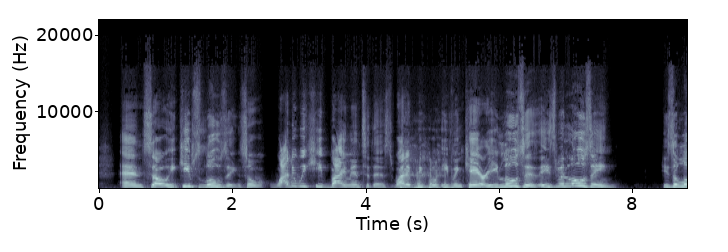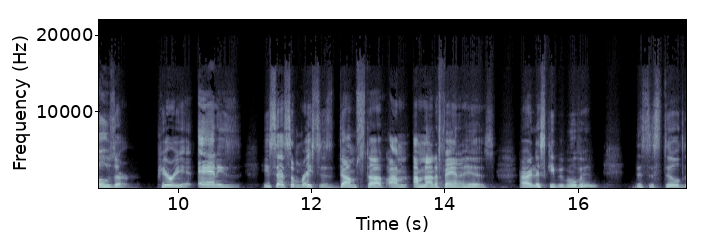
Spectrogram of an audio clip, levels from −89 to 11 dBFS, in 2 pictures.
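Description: No technical faults can be heard anywhere in the recording, which carries the speech steadily with nothing breaking into the signal.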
